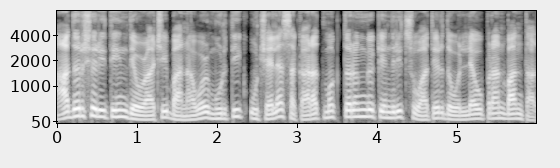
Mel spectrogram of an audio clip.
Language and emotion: Goan Konkani, neutral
